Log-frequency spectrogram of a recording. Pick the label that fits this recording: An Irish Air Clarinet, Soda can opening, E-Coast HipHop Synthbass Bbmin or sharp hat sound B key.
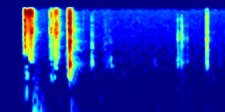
Soda can opening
